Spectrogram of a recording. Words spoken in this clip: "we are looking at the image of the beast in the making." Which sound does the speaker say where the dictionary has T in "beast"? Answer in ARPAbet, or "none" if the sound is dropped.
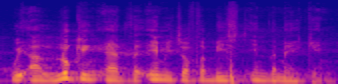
T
